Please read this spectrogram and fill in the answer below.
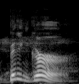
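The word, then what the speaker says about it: Bittinger: Welcome back everybody to Biddinger Stadium, Biddinger Stadium or Biddinger would be the correct pronunciation.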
